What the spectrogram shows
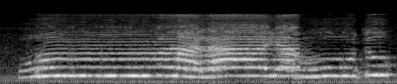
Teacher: میم مشدد ہے، غنہ کیجئے۔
